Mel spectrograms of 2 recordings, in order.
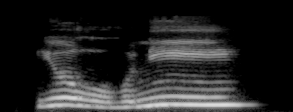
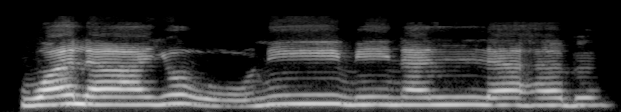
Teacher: یغنی غین کی آواز میں جہر آواز ہوتی ہے اور رخاوہ ہوتا ہے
